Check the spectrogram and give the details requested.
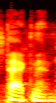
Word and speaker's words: Packman: team oh yeah people sounds like we call pac-man yeah it's pac-man just so i pronounce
